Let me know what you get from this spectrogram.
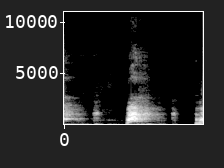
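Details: A pet German Shepherd called Leo, limping on a painful leg, lets out a strong, drawn-out bark followed by a second sharp bark, with softer short yips between them.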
